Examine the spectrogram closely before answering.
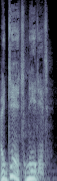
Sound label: lasthit pain; dota; phantom assassin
